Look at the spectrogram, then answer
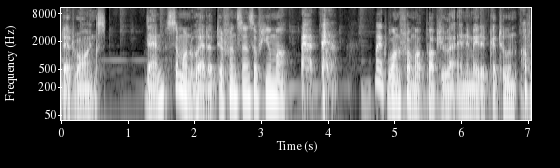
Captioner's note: cough cough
